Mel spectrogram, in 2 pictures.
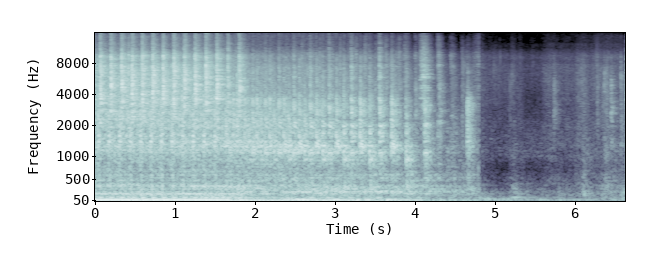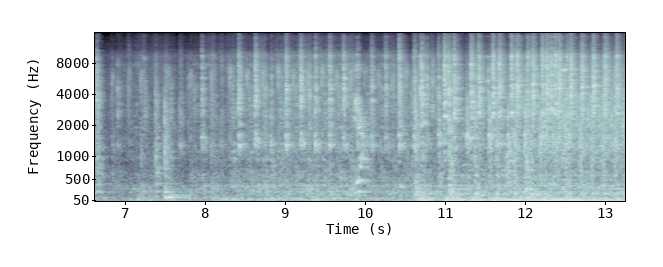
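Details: Cold first start of a 3-cylinder Lister diesel on a harbor boat found full of water, including the engine: uneven clatter with revs rising and sagging under heavy throttle while moored, a hunting idle. Owner suspects air in the system.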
